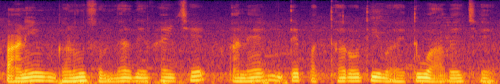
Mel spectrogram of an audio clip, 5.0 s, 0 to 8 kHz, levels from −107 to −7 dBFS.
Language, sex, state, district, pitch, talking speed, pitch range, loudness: Gujarati, male, Gujarat, Valsad, 120 Hz, 130 wpm, 115-130 Hz, -20 LUFS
